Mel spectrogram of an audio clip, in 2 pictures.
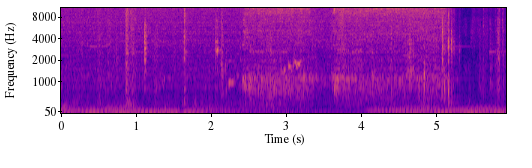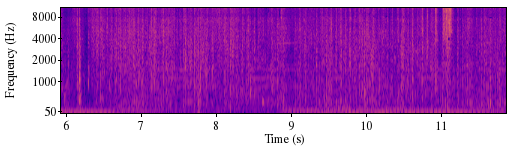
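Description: Kitchen tap running water into a plastic jug of bowel-prep powder, cutting off about five seconds in; then scattered clicks and knocks as the plastic jug and its cap are handled.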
